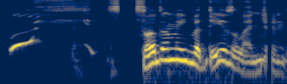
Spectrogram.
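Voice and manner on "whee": very high, gliding squeal of joy; gleeful whee. Acted. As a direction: squeal it like a toy train. Engine racing joyfully.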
